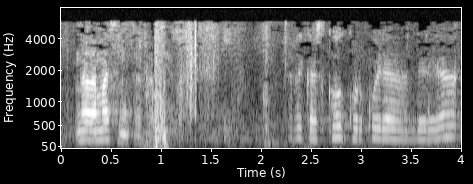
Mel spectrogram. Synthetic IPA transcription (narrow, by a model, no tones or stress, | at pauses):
naðamasenut͡sata̰ti | erikasko̞koɾkoeɾand̪eɾea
